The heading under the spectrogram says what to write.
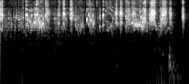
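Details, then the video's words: Budgerigars of a breeding pair giving quick, choppy bright chirps and scratchy notes in rapid pulses, ending with a sharp knock and a short pause. "Love Birds Breeding Pair | Budgies Chirping Sounds"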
